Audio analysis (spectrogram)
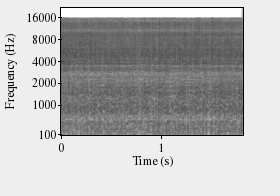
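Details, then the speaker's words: MIG semi-automatic welding of a 10 mm fillet, torch angled forward with no weaving, wire feed and current turned up: a loud, even, strongly crackling and hissing arc that is stable and normal. "Коллеги, вот видите, аппарат сильно трещит, надеюсь, меня слышно."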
